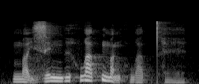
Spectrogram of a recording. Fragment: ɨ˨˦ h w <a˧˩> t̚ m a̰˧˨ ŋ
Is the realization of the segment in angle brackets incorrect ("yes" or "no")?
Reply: yes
